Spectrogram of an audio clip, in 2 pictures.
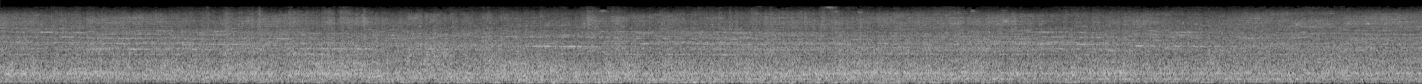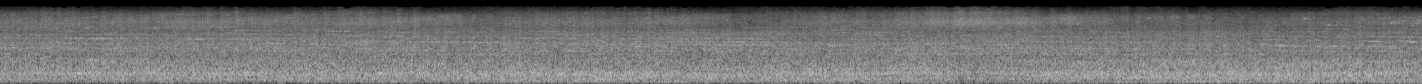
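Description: Norfolk Southern double-stack intermodal freight cars rolling past, a steady rumble of steel wheels on rail with thin, high wheel squeal running through it.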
